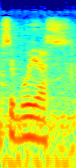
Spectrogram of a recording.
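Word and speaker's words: sibuyas: also called cevoyas yeah we call them sebuyas but we spell it s like i said philip tagalog is all phonetic it's s-i-b-u-y-a-s and it's got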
